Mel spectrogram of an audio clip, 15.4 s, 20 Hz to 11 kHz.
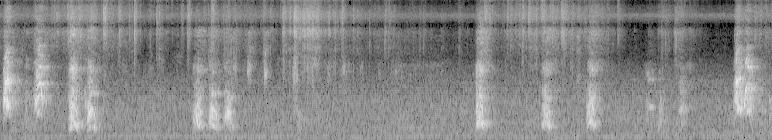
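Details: Barking dogs in an evening recording from 21 November 2023, 7:06 pm: clusters of barks at the start, mid-section and end, with a quiet stretch between, over low background rumble.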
